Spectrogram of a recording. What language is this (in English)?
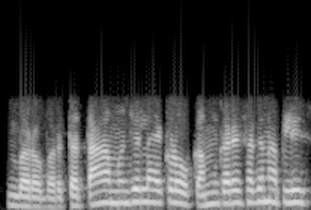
Sindhi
